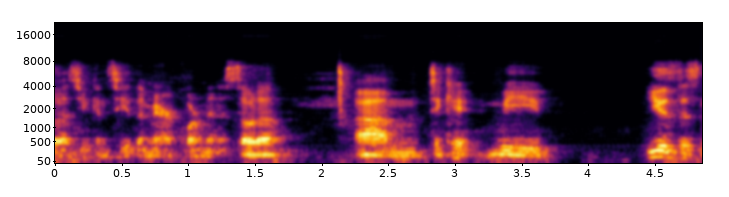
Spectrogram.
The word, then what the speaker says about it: AmeriCorps: knows off the bat AmeriCorps is pronounced like core and you don't say the piece and finally just to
